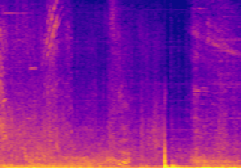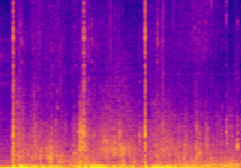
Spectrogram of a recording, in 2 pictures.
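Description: A Bombarda spell blast in Hogwarts Legacy lands as a heavy boom amid ongoing combat, followed by further thuds and crackling impacts, with shouted incantations mixed in.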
